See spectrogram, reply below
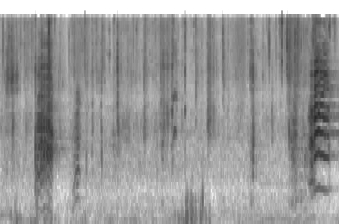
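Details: Wild macaws in their natural environment while flying and eating: two loud, harsh, raspy squawks, one early and one near the end, with quiet rustling and faint sounds in between.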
